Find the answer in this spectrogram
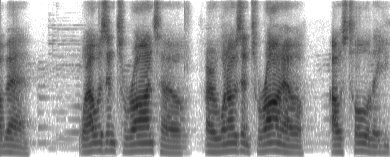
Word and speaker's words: Toronto: When I was in Toronto, I was told that you can't pronounce the T. Like, it's super offensive. So, Toronto.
